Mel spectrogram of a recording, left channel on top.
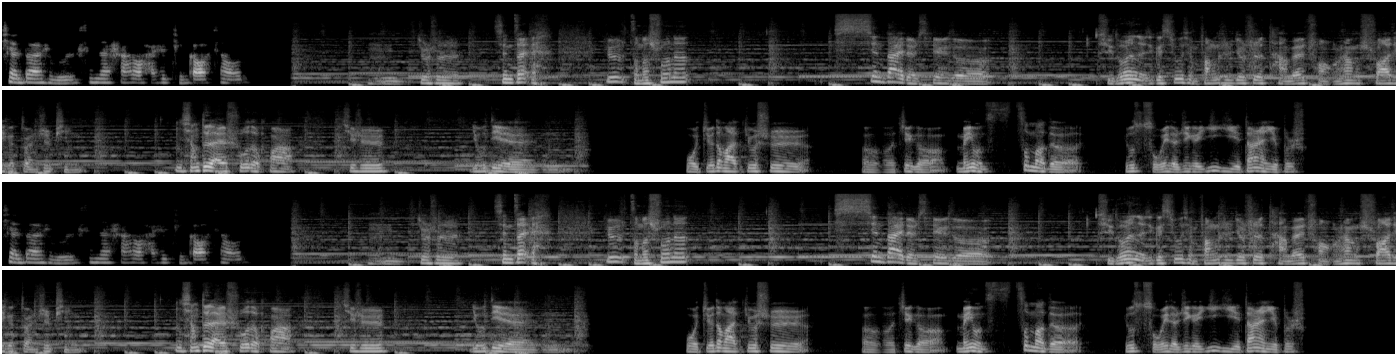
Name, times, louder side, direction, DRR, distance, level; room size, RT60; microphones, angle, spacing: voice 1, 0.0-2.4, left 6 dB, 70° left, 0.4 m, -30 dB
sound 1, 2.9-19.8, right 2 dB, 45° right, 0.9 m, -36 dB
voice 2, 3.7-6.9 8.3-9.9 10.9-14.8 15.7-18.1 18.6-19.6 20.8-22.0 22.5-24.7 25.2-27.0, equal, 10° right, 0.3 m, -27 dB
3.0 x 2.4 x 3.5 m
head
